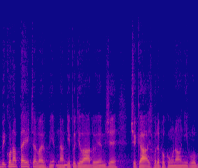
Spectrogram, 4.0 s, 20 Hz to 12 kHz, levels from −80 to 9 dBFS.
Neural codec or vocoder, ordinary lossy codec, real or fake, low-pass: codec, 24 kHz, 0.5 kbps, DualCodec; MP3, 48 kbps; fake; 10.8 kHz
